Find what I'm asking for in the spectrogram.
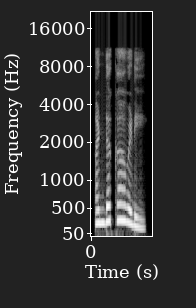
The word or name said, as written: ಅಡ್ಡಕಾವಡಿ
